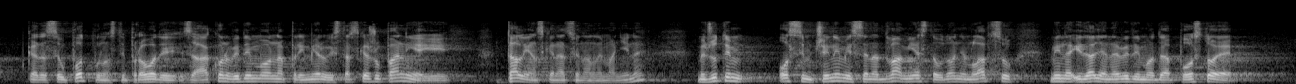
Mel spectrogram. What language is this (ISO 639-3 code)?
hrv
